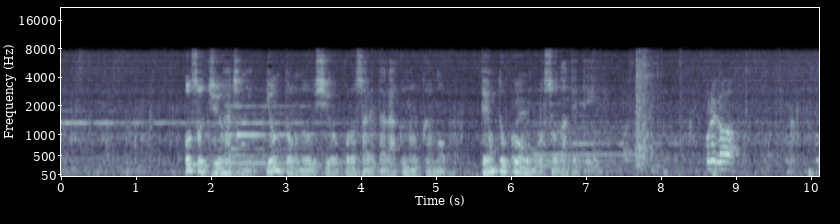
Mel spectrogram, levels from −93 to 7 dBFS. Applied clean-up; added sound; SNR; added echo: none; Tools; 11 dB; reverberation time 0.4 s.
